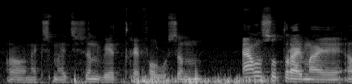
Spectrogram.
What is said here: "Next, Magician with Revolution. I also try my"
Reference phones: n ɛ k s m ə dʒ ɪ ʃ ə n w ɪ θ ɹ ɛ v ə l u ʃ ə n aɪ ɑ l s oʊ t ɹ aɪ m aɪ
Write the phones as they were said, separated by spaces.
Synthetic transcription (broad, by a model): n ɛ k s m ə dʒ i s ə n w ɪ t ɹ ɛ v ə l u s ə n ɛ l s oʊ t ɹ aɪ m aɪ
